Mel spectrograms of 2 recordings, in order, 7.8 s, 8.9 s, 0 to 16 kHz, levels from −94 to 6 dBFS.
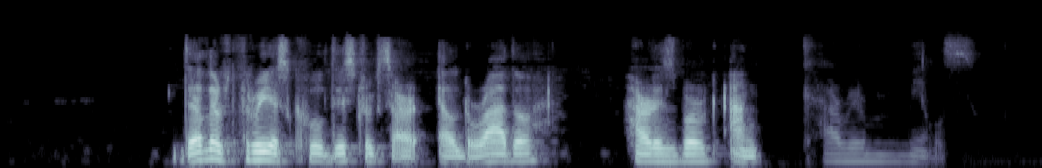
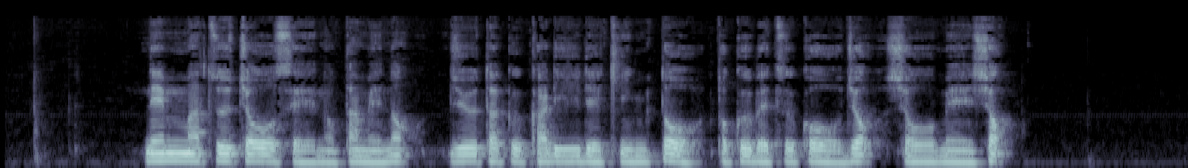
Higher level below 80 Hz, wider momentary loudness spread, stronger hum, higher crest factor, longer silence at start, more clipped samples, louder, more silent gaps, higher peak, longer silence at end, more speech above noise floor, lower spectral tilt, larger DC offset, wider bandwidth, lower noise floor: second, -62 dBFS vs -44 dBFS; about the same, 8 LU vs 6 LU; neither; about the same, 20 dB vs 18 dB; first, 1.4 s vs 0.25 s; neither; first, -19 LUFS vs -24 LUFS; neither; first, -2 dBFS vs -6 dBFS; about the same, 1.35 s vs 1.35 s; first, 68 dB vs 51 dB; about the same, -6 dB/octave vs -6 dB/octave; neither; second, 7.8 kHz vs 11.5 kHz; first, -88 dBFS vs -74 dBFS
